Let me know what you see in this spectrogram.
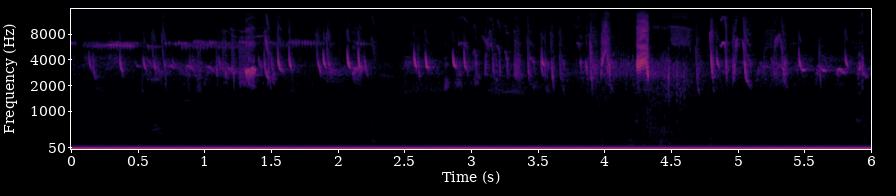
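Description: Small birds chirping: many quick, short, high chirps in a rapid, irregular stream, over a faint steady low hum.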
